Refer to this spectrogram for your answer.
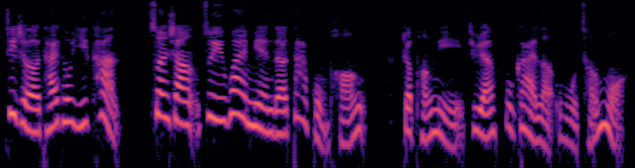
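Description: A woman presenting local radio news in a scripted, lively newsreader delivery. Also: medium pitch, normal speed, breathy edge, no room sound.

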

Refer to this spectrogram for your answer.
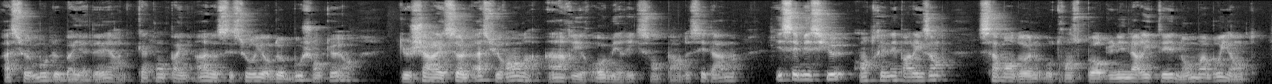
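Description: A man narrating a classic story in a measured, expressive reading. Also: fairly low pitch, reverberant. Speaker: audiobook reader.

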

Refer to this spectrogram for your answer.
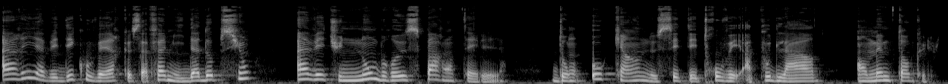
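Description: A woman reading a fan fiction audiobook in an even, measured way. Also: lowish voice. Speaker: audiobook reader.

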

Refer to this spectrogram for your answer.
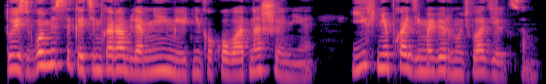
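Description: A woman reading a fantasy romance audiobook in an even, measured narration. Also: mid-range voice. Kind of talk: scripted narration.

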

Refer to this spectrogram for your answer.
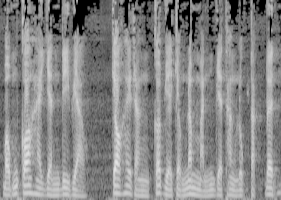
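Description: A man reading a novel aloud as narrator, in a steady, even storytelling manner. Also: deep voice, normal speed.

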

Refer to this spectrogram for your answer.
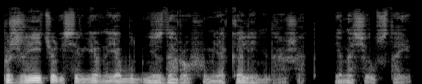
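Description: A timid, pleading gentleman from a classic novel, read by a man narrating the audiobook. He speaks softly and quietly in a very low, dark, husky voice. Dry recording close to the mic. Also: flat delivery, quick pace, no room sound, exaggerated voice.

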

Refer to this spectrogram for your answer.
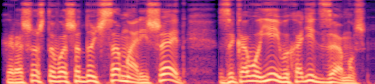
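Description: A man's voice: fairly high pitch, lively intonation, fairly quick, dry recording, studio quality. A man voicing a defiant young husband. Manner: curt, defiant retorts. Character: defiant young husband, stubborn and sharp-tongued.

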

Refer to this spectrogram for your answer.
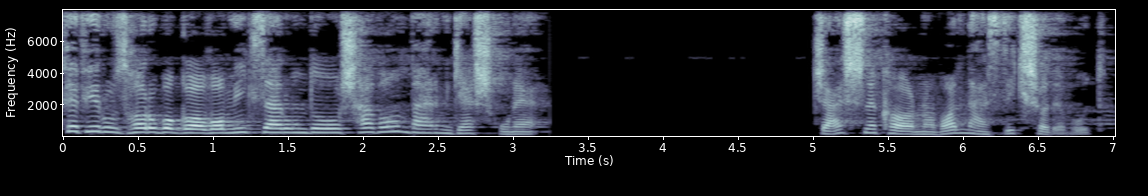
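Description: A woman reading a folk tale audiobook in a gentle storytelling manner. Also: on the high side. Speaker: audiobook reader.

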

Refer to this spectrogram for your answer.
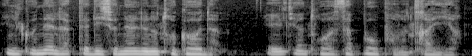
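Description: A man's voice: medium pitch, moderate pace, warm tone, husky, natural voice. A man reading the part of a scheming older male gang chief who gives menacing commands. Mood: brooding.

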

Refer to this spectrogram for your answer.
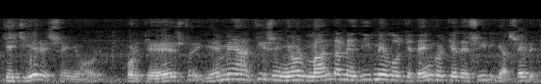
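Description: A man's voice: high-pitched, animated, moderate pace, slight background noise, rough recording. A man voicing a young man of about twenty, earnestly and humbly answering a voice calling him. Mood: pleading.

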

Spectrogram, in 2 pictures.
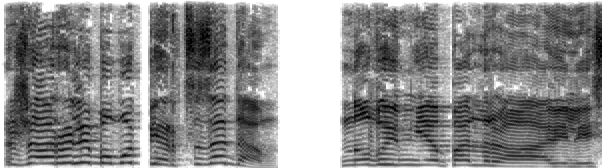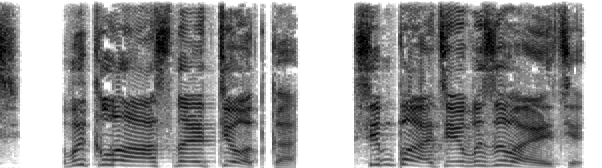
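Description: A woman reading an audiobook, voicing a defiant, provocative young woman who talks loudly and cheekily. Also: sits high, very animated, unhurried, dry recording, studio quality, voice pushed up, heavily acted. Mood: defiant, brash. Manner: loud, exclamatory, cheeky. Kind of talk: audiobook character voice.

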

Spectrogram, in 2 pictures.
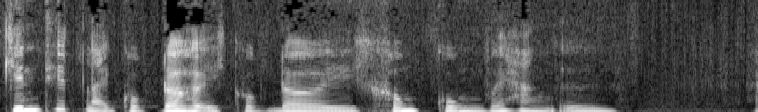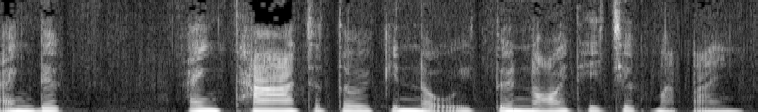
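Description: A woman voicing a guilt-ridden, despairing man who confesses in a halting, brooding way, in a storybook reading. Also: lowish voice, husky, no echo, muffled recording.

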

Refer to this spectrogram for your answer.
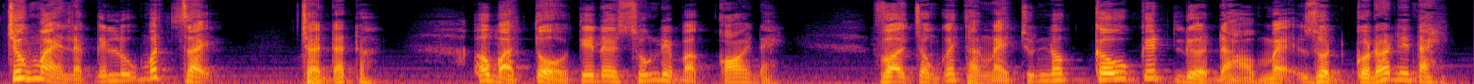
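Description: A quick-tempered elderly mother-in-law, put on by a male narrator in an audio storybook. She scolds and shouts, her voice lively and rising. The sound is close and dry. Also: sits low, no echo, voice pushed down. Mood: furious.

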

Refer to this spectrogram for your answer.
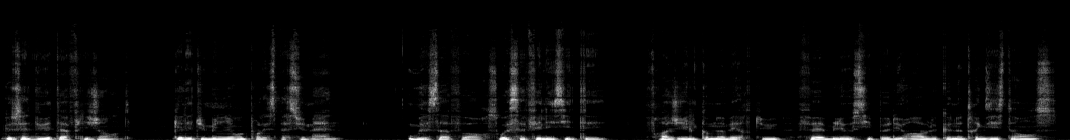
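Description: A man's voice: on the low side, moderate pace, dark tone, breathy edge. A man reading the part of a tearful, compassionate old man who laments in solemn exclamations, in an audiobook. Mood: lamenting. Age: older.

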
